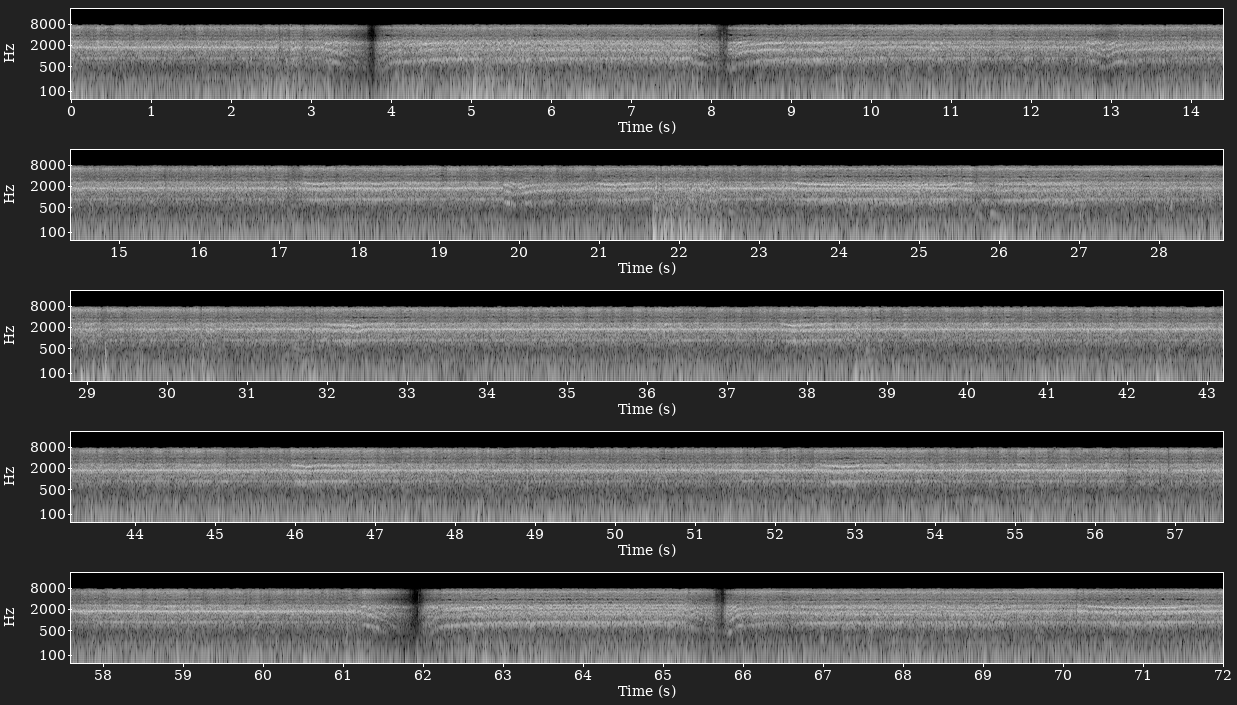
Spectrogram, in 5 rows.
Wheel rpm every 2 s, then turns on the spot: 230, 190, 180, 200, 170, 220, 210, 230, 230, 230, 220, 230, 210, 220, 230, 240, 230, 230, 230, 230, 230, 230, 230, 230, 230, 230, 230, 230, 230, 240, 170, 160, 170, 190, 220, 220.
none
